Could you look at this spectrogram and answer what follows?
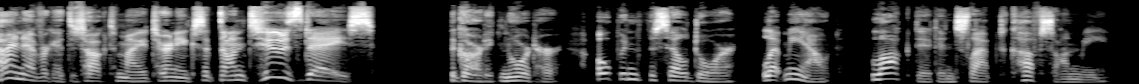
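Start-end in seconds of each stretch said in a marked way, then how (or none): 0.0-2.8 raspy, smoky smoker's voice. Reading a story aloud, voicing a prisoner complaining to the guard: raspy smoker's voice. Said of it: "in a raspy smoker's voice".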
